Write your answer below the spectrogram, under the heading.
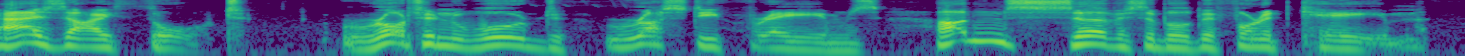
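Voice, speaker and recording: A man puts on a character voice with lively intonation at a very slow pace. The sound is dry and close, with no echo. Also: medium pitch for a man. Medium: machinima. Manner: dry, authoritative.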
